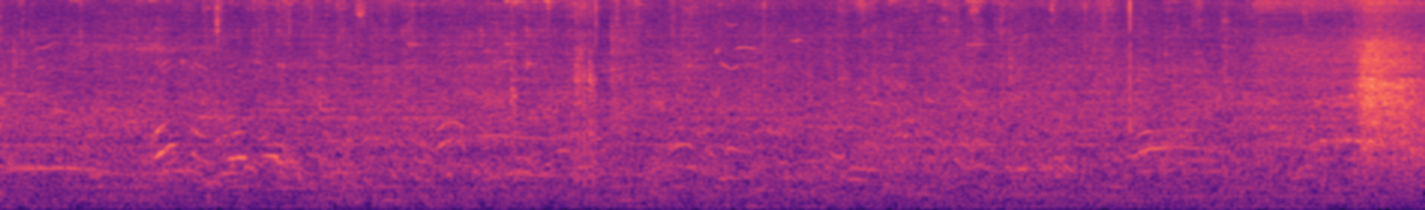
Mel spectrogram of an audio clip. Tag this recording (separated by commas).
Speech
